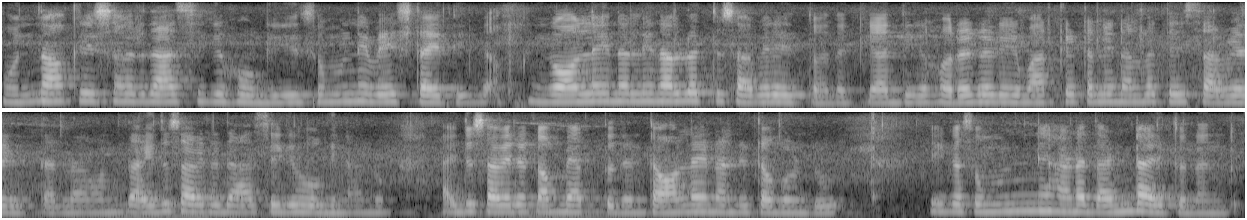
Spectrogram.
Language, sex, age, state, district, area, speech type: Kannada, female, 30-45, Karnataka, Udupi, rural, spontaneous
